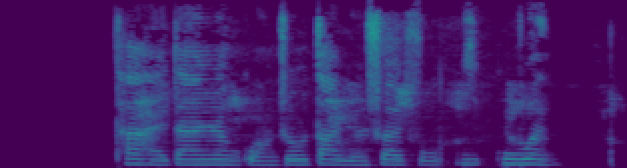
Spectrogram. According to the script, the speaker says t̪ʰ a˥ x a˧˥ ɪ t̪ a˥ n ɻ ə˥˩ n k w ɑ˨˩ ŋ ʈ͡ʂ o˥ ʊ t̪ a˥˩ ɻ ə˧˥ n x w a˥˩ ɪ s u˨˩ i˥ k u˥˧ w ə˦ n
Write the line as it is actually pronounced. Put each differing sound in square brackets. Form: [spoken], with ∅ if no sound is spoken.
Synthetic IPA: t̪ʰ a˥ x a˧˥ ɪ t̪ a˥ n ɻ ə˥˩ n k w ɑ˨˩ ŋ ʈ͡ʂ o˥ ʊ t̪ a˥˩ ɻ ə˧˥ n [ʂ] w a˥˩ ɪ [f] u˨˩ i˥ k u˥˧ w [ə˥˩] n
